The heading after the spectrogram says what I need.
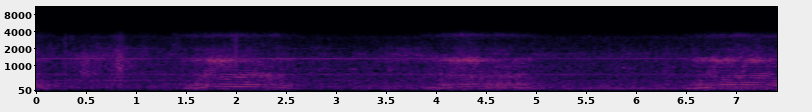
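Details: Snoring after a long night out: three rough snores about 2.5 seconds apart over a steady background hum; ordinary snoring.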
